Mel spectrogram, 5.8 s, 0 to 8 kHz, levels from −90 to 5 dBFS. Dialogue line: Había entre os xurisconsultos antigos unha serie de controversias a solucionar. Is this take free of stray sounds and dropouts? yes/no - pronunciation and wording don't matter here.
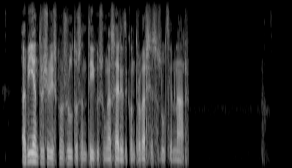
yes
